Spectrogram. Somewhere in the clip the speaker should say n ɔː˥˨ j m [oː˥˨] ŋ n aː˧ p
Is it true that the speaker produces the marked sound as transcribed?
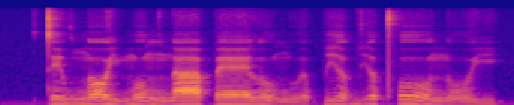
no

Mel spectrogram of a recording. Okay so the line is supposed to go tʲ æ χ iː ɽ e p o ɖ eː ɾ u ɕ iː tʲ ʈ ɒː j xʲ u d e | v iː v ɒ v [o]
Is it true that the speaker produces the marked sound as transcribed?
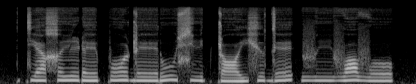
yes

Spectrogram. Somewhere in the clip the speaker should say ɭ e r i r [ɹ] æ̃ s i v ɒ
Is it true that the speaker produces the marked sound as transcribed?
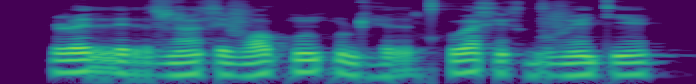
no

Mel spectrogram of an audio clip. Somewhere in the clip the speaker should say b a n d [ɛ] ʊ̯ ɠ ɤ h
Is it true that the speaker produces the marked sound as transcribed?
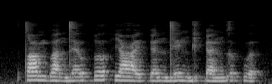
yes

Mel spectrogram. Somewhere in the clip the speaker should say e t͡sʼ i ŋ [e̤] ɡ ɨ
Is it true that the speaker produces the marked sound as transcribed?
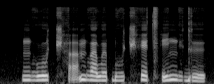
yes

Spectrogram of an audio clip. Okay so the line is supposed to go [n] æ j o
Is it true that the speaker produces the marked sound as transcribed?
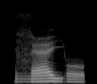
no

